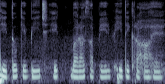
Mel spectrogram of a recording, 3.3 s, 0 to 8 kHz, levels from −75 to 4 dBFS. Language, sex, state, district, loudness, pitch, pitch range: Hindi, female, Assam, Kamrup Metropolitan, -19 LUFS, 175 Hz, 170-180 Hz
